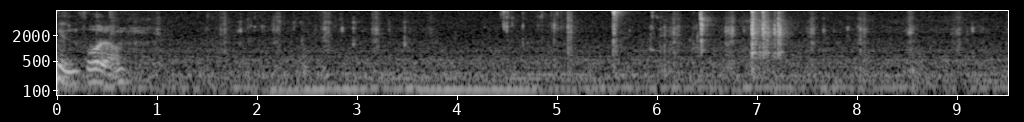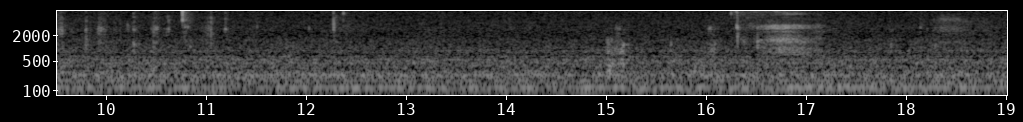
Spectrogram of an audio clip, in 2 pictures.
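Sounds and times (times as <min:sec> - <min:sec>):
crunching cucumber: 0:01.0 - 0:03.8, 0:04.4 - 0:06.9.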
